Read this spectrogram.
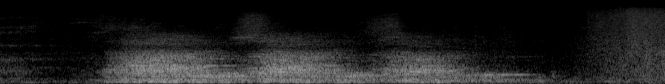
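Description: An elderly man chants slowly into a microphone.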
